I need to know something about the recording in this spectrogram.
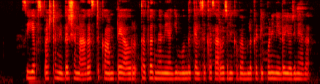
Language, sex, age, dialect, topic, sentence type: Kannada, female, 31-35, Dharwad Kannada, banking, statement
